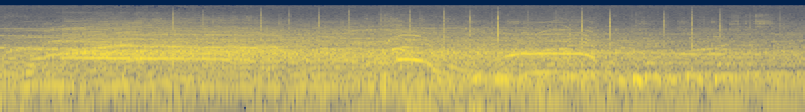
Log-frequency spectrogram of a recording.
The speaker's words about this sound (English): This is a crowd of people standing on Pennsylvania Avenue reacting to what they're hearing over the loudspeakers.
